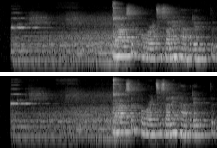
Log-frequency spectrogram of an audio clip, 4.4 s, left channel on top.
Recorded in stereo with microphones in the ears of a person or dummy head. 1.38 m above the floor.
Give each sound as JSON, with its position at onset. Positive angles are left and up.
{"t": 0.2, "sound": "a microwave", "side_deg": -75, "distance_m": 2.0}
{"t": 2.2, "sound": "a woman speaking", "side_deg": -70, "distance_m": 1.6}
